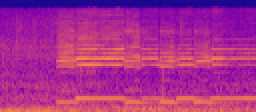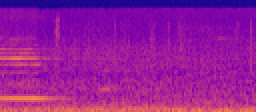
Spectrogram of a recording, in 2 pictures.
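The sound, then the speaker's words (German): Car horns honk over steady, dense road-traffic noise in a city traffic jam in Frankfurt: several high tonal horn blasts, some held and some broken, sound during the first few seconds, then the traffic rumble carries on alone. “eine Verkehrsstauung mehr in Frankfurt. Ein absolut alltäglicher Vorgang bei Ihnen, nicht?”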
